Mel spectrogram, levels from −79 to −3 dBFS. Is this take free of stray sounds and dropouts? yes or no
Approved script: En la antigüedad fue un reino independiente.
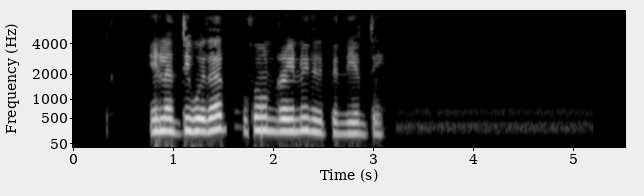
yes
